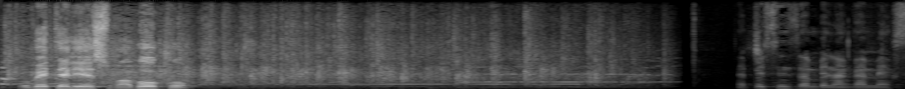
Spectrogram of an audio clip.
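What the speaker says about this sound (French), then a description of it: "Acclamons Jésus." Congregation applauding at a church service, a loud burst of clapping mixed with shouting voices that fades over several seconds, followed by a brief pause and then a voice speaking.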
